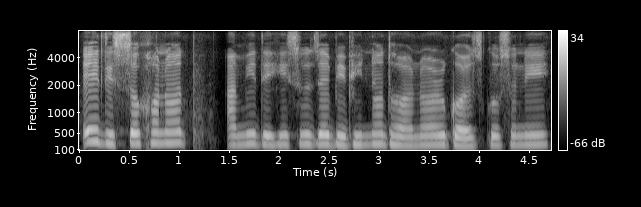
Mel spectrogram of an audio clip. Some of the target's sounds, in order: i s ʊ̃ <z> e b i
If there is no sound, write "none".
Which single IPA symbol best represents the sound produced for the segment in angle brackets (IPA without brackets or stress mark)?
z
